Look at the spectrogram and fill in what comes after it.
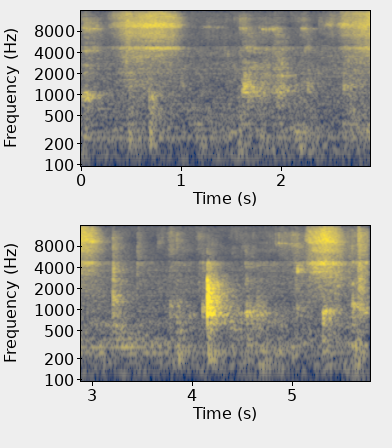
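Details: Ziggy, a French bulldog, happily spinning. Occasional breathy snorts and snuffles, one sharper nasal blast near the end, against a faint indoor hum.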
